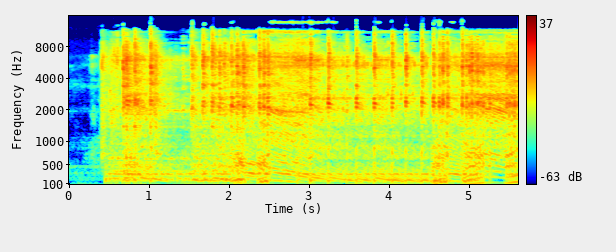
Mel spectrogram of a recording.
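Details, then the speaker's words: Husqvarna 372 XPG chainsaw, customer thought the engine seized and cord wouldn't pull; after cleaning, it starts right up, crisp two-stroke buzz revving cleanly up and down, oils well; chain had likely popped off the rim drive during install, normal running. "I mean that thing started right up it oils really well"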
